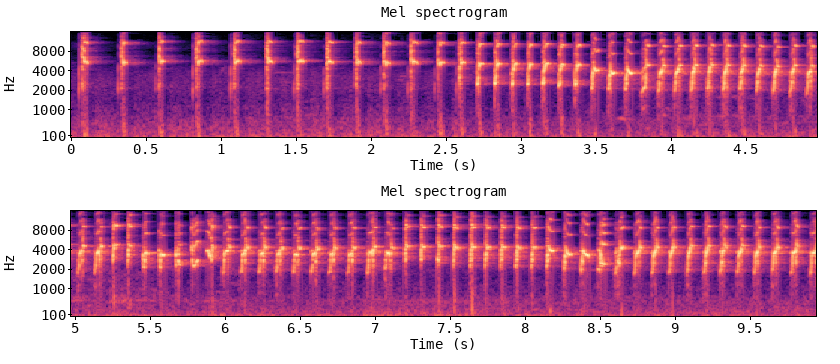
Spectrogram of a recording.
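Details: Lovebird song for prompting stuck or young lovebirds to sing: sparse, sharp, high ticks at first, then a dense, fast, scratchy chatter that runs on without pause.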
